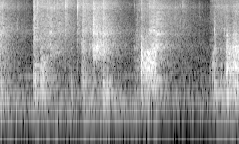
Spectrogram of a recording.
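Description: Poppy seeds and spices dry-roasted in a pan without oil, with quiet scraping and clinking of a spoon against metal in a few irregular strokes, close and fairly soft.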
